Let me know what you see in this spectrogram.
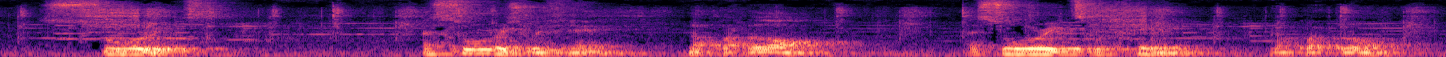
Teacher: This means that words that you have and you want to add you want to intrude it with the R. The R is not in the spelling. You want to intrude it there. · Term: Intrusive R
